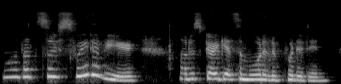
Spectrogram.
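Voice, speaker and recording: A woman playing a teasing, high-voiced girlfriend. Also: big pitch swings, warm tone, husky. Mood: fond. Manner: teasing, brisk, blunt. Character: teasing, blunt young woman, devoted girlfriend and sister. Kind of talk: radio play acting, naturalistic.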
